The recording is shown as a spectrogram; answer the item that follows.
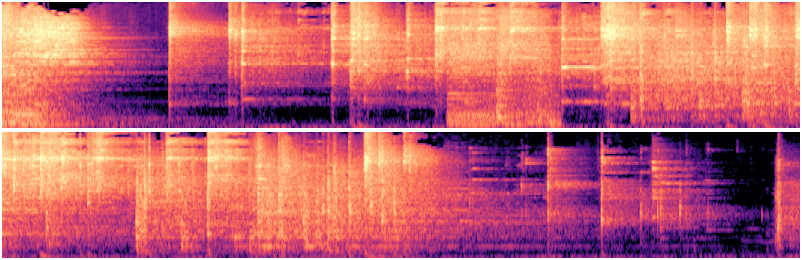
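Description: A loud rock band passage breaks off about half a second in. It gives way to loose, irregular drum and percussion hits with light clinks, which thin out and fade over the last two seconds.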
